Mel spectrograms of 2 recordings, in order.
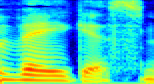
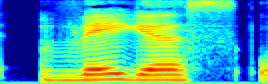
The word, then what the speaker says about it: vagus: and that is the vagus nerve. I looked up pronunciation for this thing, and the American pronunciation was whack. So I am saying vagus like the British do. So come at me, bro.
